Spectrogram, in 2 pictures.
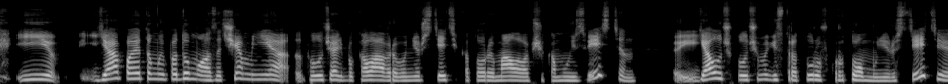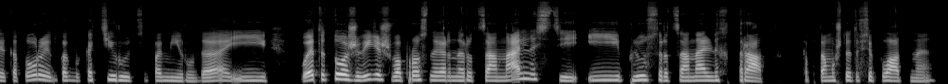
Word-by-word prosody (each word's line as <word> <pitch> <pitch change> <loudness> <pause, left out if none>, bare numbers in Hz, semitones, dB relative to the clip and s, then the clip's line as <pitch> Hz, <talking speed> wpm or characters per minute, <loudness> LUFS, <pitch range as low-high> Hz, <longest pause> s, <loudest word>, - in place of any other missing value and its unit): И 220 0 +1 0.2
я 260 -2 +3
поэтому 265 -2 +2
и - - -3
подумала, 240 -3 +2
а - - +1
зачем 245 +7 +1
мне, 230 -3 0
э, - - -9
получать 205 -1 +1
бакалавра 195 -1 +1
в - - -3
университете, 190 +2 -2
который 185 0 -3
мало 185 0 +3
вообще 175 -1 -3
кому 180 0 -4
известен. 180 - -2 0.4
Я 220 +9 +4
лучше 275 -1 0
получу 210 +2 0
магистратуру 215 -1 -1
в 205 - -14
крутом 200 -2 -1
университете, 190 - -1
который 190 +2 -1
как 190 -2 -3
бы 165 - -11
котируется 190 -2 -3
по 180 - -2
миру, 165 -3 -4
да. 155 +4 +1
И 180 0 -3 0.3
у - - -3
это 220 +4 +4
тоже, 225 -4 +5
видишь, 220 +2 +2
вопрос, 205 +3 +1
наверно, 190 -2 0
рациональности 180 +1 +1
и 200 +1 -2
плюс 200 +1 0
рациональных 185 0 0
трат, 165 -6 +3 0.4
ка - - -12
потому 170 +2 -3
что 185 - -3
это 180 - -6
всё 190 +1 -4
платное. 165 -2 -2
190 Hz, 160 wpm, -23 LUFS, 180-215 Hz, 0.4 s, тоже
